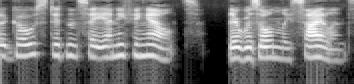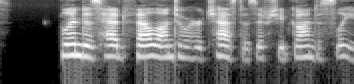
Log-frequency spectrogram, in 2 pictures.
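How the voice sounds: Against a quiet background, a natural reading voice keeps a fairly even intonation.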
